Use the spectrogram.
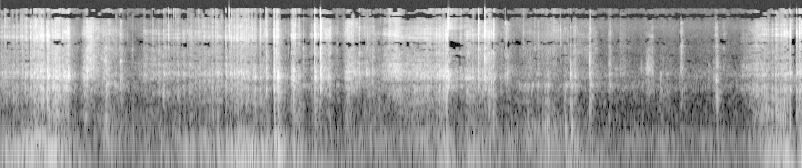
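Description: A small utility knife blade scrapes a solid, dry, pale yellow bar of soap held in one hand, curling off fine shavings over a pile of green and yellow soap shavings. Crisp, bright, dry scraping comes in a quick series of short strokes, with faint lower thumps in between.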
